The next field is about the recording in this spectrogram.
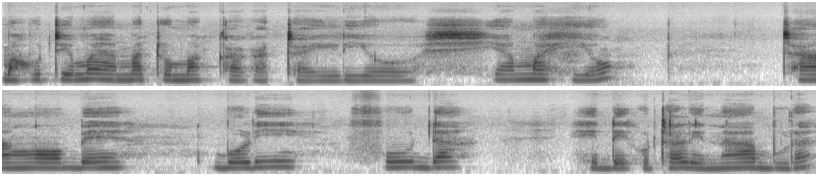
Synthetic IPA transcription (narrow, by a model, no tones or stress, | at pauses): mahutimajamatumakakatailioʃjamahio | tʰaŋobe | buli | fuda | hedekutalinabula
